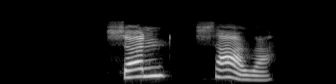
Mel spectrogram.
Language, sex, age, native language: Icelandic, female, 9, Icelandic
